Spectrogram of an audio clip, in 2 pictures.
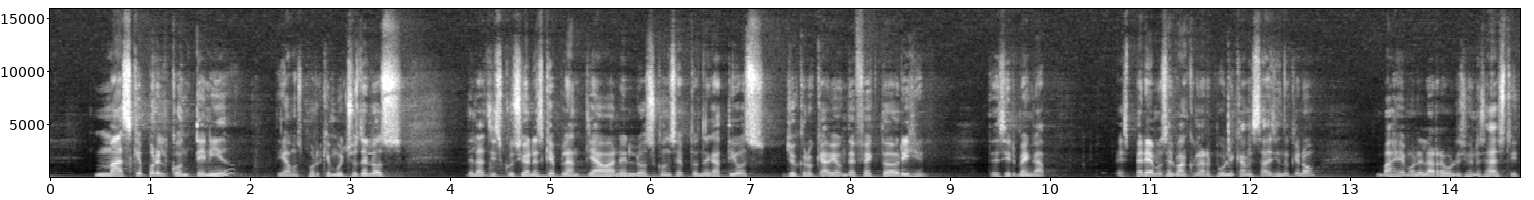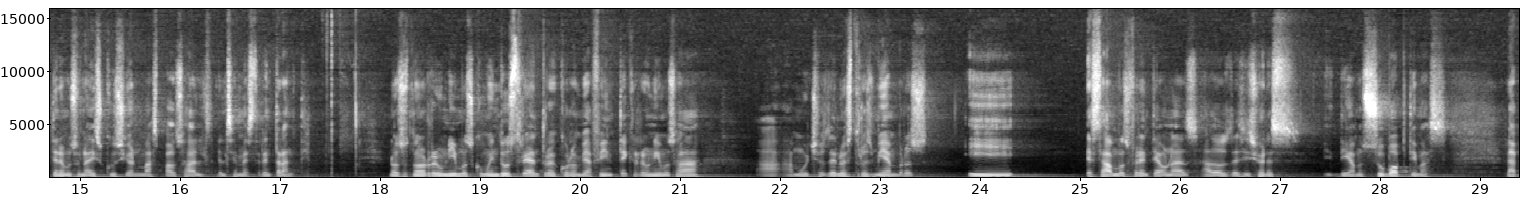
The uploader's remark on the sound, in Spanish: Este es un episodio grabado en vivo durante el CINTEL Blockchain Forum, en la antesala de ANDICOM 2023.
